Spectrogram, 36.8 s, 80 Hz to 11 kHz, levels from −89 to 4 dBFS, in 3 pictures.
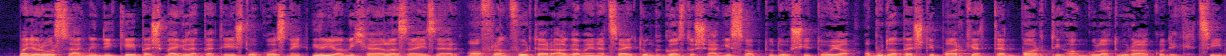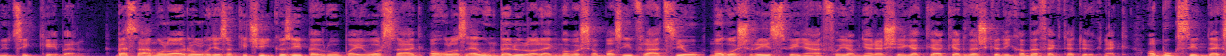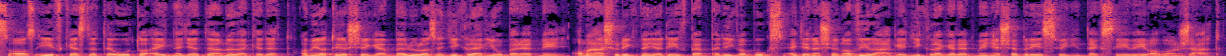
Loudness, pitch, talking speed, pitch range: -13 LUFS, 115 Hz, 120 wpm, 105-125 Hz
